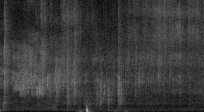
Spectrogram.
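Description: Cumin, green chilli and long-sliced onion sizzle in a hot pan, a continuous bright frying hiss with a single sharp knock of a utensil partway through and a few softer stirring scrapes.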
